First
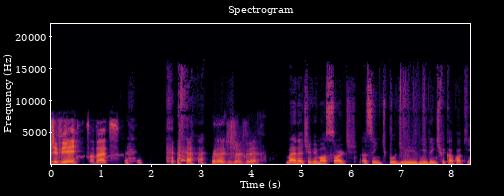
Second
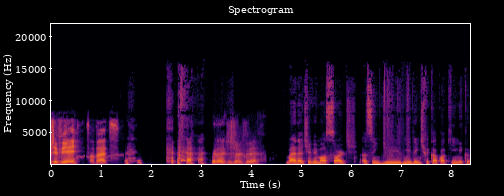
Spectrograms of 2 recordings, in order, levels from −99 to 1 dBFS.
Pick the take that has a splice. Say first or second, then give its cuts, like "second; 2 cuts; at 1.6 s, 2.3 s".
second; 1 cut; at 6.6 s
